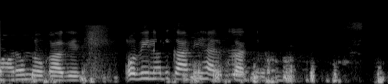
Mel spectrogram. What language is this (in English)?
Punjabi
